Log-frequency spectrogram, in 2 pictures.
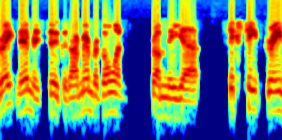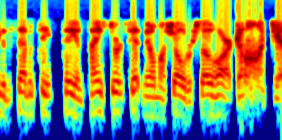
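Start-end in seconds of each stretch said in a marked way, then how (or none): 7.8-8.5 mock keen, pumped-up, fired-up tone. Retelling a teammate cheering on the walk to the tee: imitating Payne Stewart yelling. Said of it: "he's yelling at me".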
